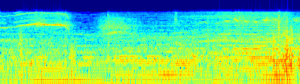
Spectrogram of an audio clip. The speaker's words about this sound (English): Bloody birds of menace.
